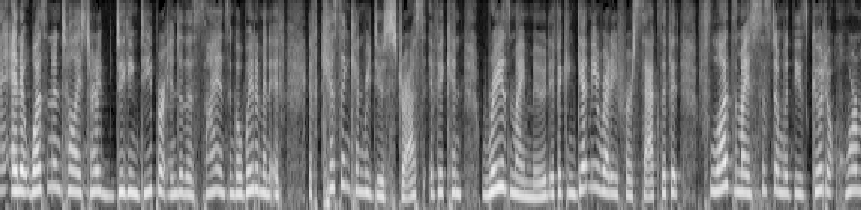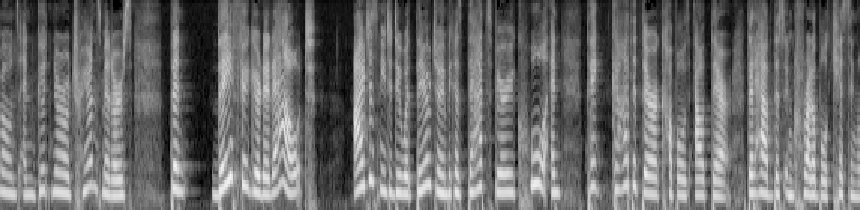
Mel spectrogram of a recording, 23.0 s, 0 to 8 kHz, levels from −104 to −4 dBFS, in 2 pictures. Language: English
